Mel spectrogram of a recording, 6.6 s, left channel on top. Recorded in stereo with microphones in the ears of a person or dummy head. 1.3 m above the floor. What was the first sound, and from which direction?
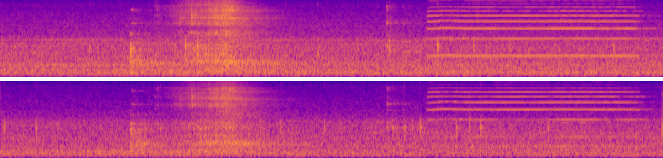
A drawer, 75° left (ahead or behind).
